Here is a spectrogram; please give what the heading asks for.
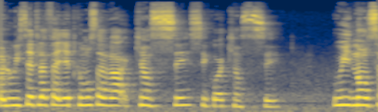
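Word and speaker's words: Quincey: 15C, c'est quoi 15C? Oui, non, alors ça s'écrit Q-U-I-N-C-E-Y, le 15C.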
